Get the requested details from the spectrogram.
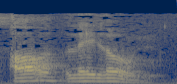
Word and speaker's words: allelon: It's spelled A-L-L-E-L-O-N, Strong's number 240, and it's pronounced all-le-lone. It almost sounds like all alone, but it means just the opposite.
